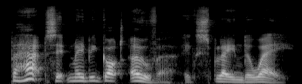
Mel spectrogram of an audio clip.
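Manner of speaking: the priest refusing, unsettled; hesitant clergyman. A narrator's reading. Clergyman voiced.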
